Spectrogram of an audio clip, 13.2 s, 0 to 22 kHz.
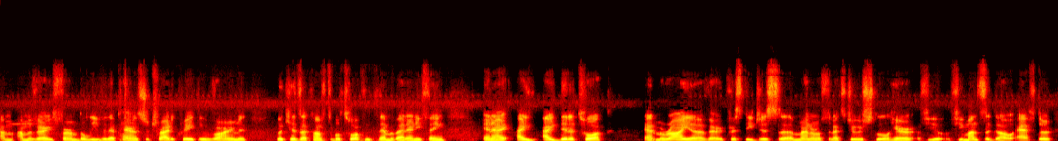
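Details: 61-year-old man, an orthodox rabbi, who rates his own stutter as mild (about two or three out of ten), with word repetitions; stuttering.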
